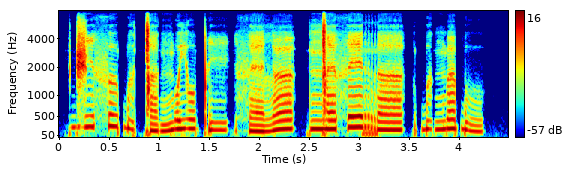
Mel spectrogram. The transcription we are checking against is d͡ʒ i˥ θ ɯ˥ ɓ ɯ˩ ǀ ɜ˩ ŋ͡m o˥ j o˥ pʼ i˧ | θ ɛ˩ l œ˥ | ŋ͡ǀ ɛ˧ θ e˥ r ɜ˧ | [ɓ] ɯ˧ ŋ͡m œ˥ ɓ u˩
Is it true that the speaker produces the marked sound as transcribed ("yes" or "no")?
yes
